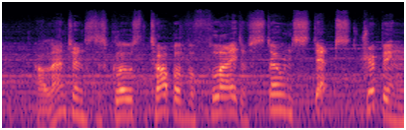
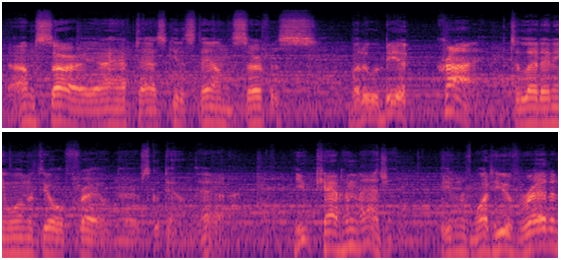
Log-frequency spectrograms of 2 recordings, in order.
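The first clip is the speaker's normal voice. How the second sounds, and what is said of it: Mellow, calm tenor voice. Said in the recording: “in his mellow tenor voice. A voice so sick, singularly unperturbed”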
